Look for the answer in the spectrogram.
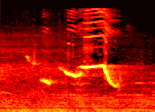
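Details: Sumbawa Black-naped Oriole, a big-bodied bird, sings one brief mellow whistled phrase: a low note, then a sliding whistle and a longer level tone that falls away sharply, over a faint low hum.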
